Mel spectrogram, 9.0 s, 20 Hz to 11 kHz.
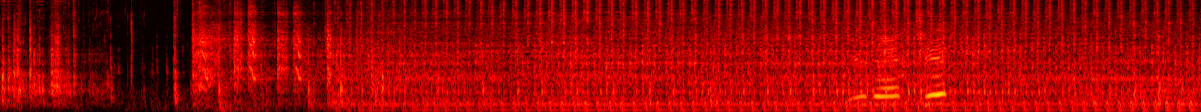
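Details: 2019 Polaris Sportsman 450 ATV, new with 30 hours, starts and idles with a fast tinny metallic rattle: the engine valve cover vibrating against the frame, wearing away 1/8 inch of metal; valves also need adjustment.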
